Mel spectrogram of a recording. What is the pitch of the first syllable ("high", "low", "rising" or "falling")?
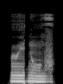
high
